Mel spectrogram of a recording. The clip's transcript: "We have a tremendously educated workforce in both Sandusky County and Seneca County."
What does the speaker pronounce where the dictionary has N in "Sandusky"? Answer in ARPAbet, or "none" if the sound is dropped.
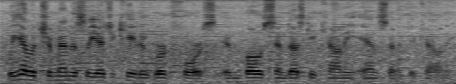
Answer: N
